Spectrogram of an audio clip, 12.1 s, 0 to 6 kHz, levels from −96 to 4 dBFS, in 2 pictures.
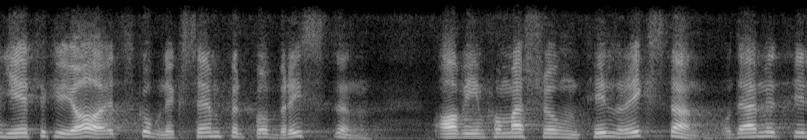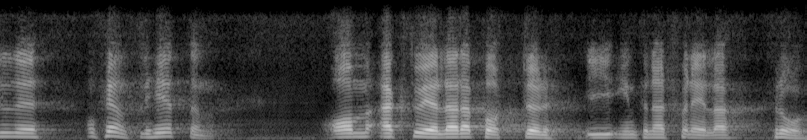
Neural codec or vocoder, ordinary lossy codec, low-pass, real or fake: codec, 24 kHz, 0.9 kbps, DualCodec; Opus, 32 kbps; 5.4 kHz; fake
